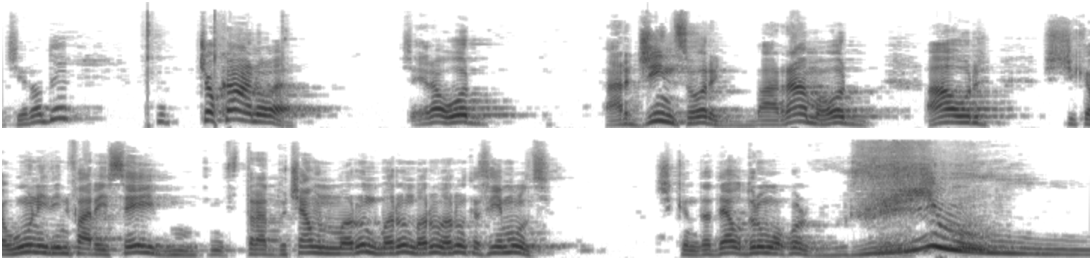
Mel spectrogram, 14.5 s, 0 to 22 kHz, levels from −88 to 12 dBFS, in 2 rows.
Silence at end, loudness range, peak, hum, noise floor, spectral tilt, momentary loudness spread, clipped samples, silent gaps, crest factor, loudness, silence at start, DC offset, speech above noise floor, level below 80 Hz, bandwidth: 0 s; 3 LU; 0 dBFS; none; -61 dBFS; -4 dB/octave; 16 LU; under 0.1%; none; 16 dB; -15 LUFS; 0.05 s; under 0.1%; 45 dB; -60 dBFS; 16.5 kHz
